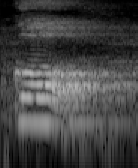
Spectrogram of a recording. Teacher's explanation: जब आप क बोलेंगे तो क बोल के देखिए अंत में जो है अ का उच्चारण होता है। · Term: व्यंजन वर्ण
